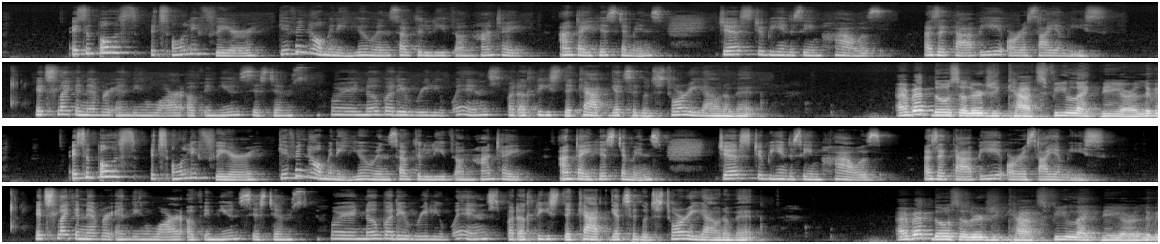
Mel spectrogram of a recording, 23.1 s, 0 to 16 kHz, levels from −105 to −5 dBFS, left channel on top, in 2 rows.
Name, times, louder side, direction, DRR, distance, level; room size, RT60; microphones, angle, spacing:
voice 1, 0.7-5.2 5.6-8.8 9.2-11.0 11.9-14.6 14.9-19.1, right 1 dB, 60° right, 8 dB, 1.9 m, -27 dB
voice 2, 20.5-23.1, left 2 dB, 75° left, 6 dB, 1.7 m, -19 dB
20.0 x 18.0 x 3.2 m, 0.41 s
head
